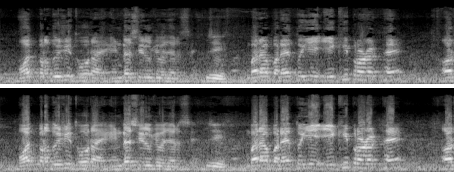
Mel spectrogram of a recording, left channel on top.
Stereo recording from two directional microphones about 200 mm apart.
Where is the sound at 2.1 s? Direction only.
65° left (ahead or behind).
